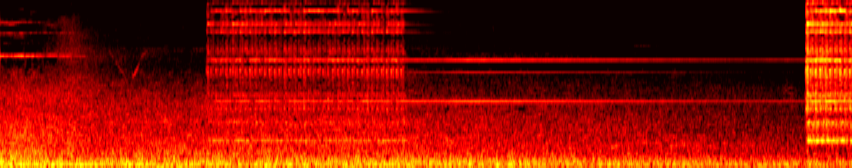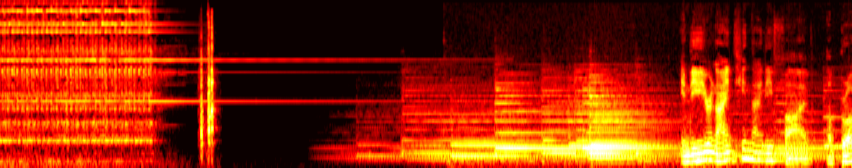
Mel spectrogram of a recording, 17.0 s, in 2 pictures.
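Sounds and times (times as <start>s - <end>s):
telephone bell ringing: 2.1s - 13.5s
telephone receiver click: 10.5s - 10.8s.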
